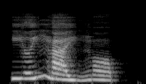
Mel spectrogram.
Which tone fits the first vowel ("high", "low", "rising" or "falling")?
rising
